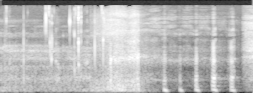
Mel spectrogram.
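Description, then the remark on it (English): Wet licking mouth noises in a quiet studio: smacky, squishy clicks at first, then a steady run of about six moist smacks in a quick rhythm, loud. “Just my voice coming in and licking your eardrum.”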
